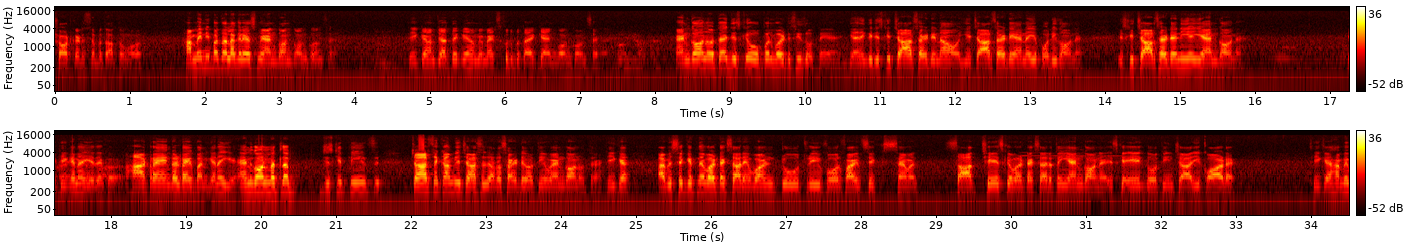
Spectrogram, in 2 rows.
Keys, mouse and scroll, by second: 0.7 click, 1.3 middle click, 1.8-3.7 scroll up 1, 11.5 middle click, 12.0 scroll up 1, 12.6 click, 12.6 click, 16.6 click, 18.6 scroll up 1, 32.5 scroll down 1, 33.5 click.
